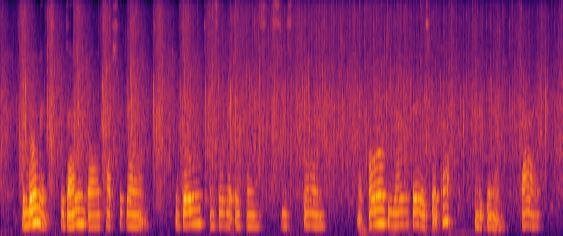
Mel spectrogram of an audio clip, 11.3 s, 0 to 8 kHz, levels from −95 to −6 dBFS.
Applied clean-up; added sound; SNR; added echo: none; Applause; 12 dB; reverberation time 0.3 s.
